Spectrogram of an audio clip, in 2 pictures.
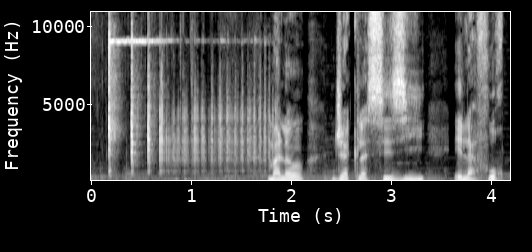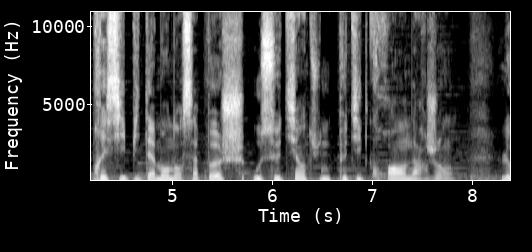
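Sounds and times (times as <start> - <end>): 
coin dropping onto a hard counter: 0.1 - 1.8
speech: 1.8 - 8.3.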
